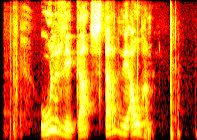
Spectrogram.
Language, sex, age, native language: Icelandic, male, 20-29, Icelandic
